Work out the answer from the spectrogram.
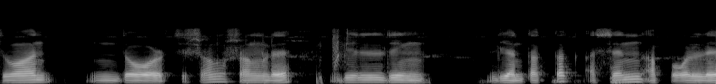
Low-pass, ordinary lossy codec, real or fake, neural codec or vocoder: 5.4 kHz; Opus, 32 kbps; real; none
